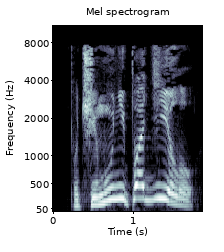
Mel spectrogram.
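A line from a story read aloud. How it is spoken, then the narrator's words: Offended. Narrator (Russian): обиженно заморгал квадратный человек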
